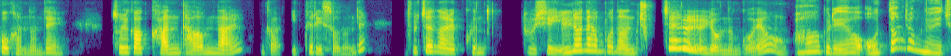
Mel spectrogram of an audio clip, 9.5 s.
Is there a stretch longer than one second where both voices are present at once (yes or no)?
no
